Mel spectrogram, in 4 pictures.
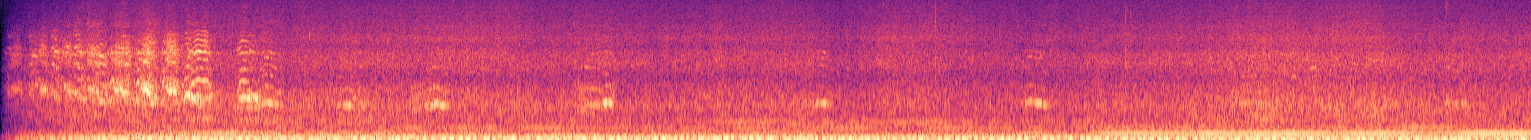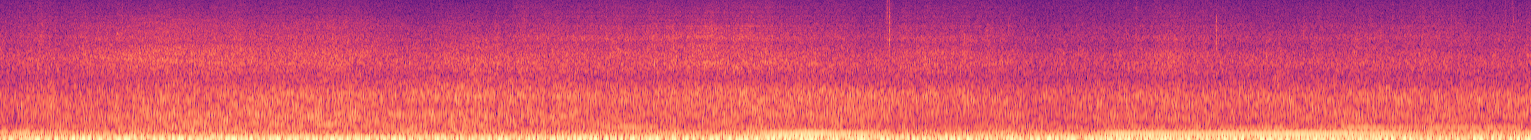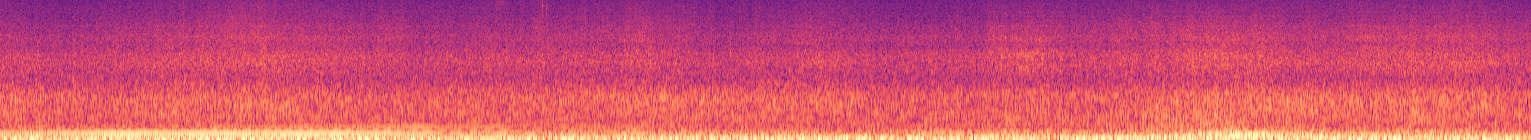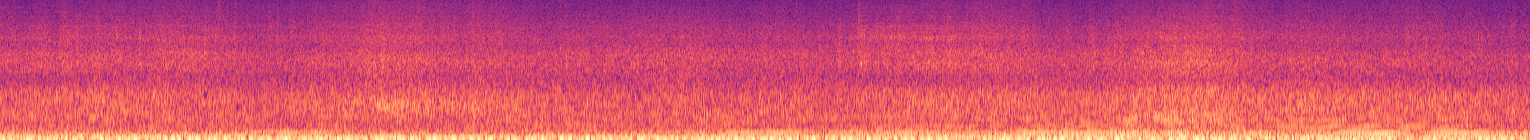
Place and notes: Viale Miramare, Trieste, Italy - sea roar
seashore area heard from metal tube of a traffic sign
